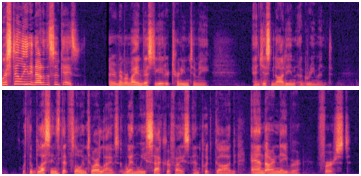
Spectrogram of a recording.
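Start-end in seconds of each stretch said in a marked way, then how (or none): 0.0-1.5 laughing delivery with very high voice. Recounting what a man said up front, retelling his laughing remark. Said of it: "He was just up there laughing".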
